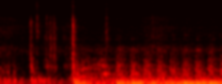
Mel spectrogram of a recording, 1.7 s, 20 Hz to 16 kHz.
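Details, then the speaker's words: Volvo V60 D3 diesel, hard starting: long, even cranking without firing that fails on the first try and starts on the second; it also loses speed under acceleration while driving; cause unclear. "it cranks like this you can hear the crank it's cranking it's cranking then fail to start"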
